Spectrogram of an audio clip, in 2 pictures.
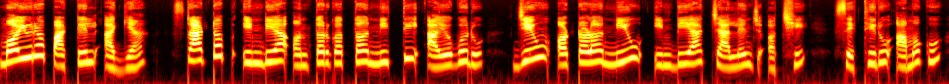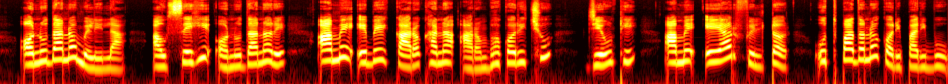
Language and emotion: Odia, neutral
